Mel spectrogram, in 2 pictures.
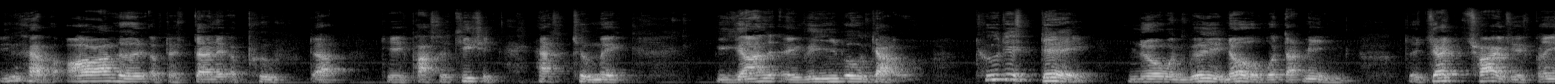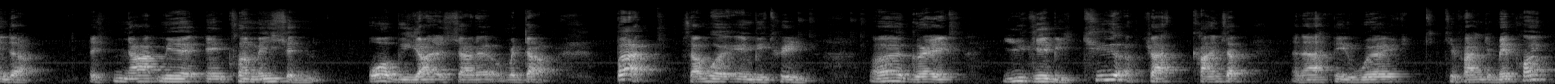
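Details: Male comedian with cerebral palsy; dysarthria (cerebral palsy).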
